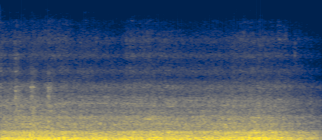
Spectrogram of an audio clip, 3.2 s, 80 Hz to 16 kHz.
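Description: A CSX freight train, Q613, meets Amtrak's Silver Meteor in Folkston, a dense continuous rumble and rolling wheel roar, near and steady, easing slightly at the end.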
